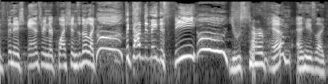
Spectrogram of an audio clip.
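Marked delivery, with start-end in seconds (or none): 1.6-4.9 high, gasping disbelief; mock freak-out. Sailors hear which God Jonah serves, high hammed-up shock. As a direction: gasp and squeal it like a shocked crowd. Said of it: "they're freaking out".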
